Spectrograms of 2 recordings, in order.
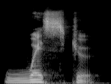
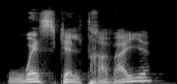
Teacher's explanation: the où and the est-ce que are usually pronounced so close that you only hear the sound of the W, like où est-ce que.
